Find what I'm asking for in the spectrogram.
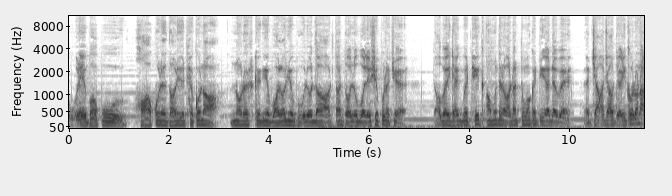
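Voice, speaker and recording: Over clear music in the background, a man does a cartoonish character voice at a fairly low pitch and moderate pace. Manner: teasing, laughing.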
